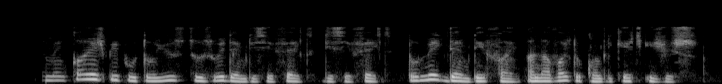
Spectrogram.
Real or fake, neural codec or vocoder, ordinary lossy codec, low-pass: real; none; MP3, 24 kbps; 7.2 kHz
